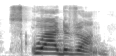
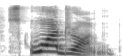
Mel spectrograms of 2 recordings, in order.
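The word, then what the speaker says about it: squadron: भी होता है यह most of us pronounce it एज रंग वी से इट एज स्क्वाड्रन स्क्वाड्रन but this is रंग इसका राइट प्रोनंसिएशन है स्क्वाड्रन एस क्यू यू ए डी इसको एक साथ प्रोनाउंस करेंगे स्क्वाड्रन स्क्वाड्रन गॉट it let's move to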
